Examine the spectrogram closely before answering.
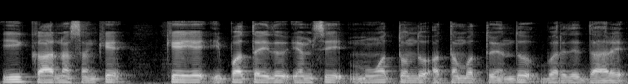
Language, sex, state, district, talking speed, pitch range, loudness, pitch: Kannada, male, Karnataka, Koppal, 105 wpm, 90-105 Hz, -18 LUFS, 95 Hz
